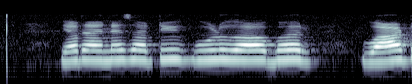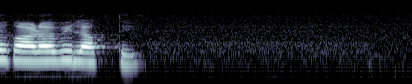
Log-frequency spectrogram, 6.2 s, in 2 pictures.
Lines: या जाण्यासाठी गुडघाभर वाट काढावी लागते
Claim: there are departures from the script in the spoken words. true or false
false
